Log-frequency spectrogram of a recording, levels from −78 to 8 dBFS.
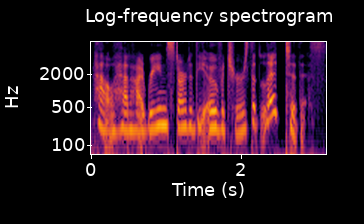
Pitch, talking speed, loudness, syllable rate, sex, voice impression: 210 Hz, 190 wpm, -17 LUFS, 5.3 syllables/s, female, feminine, middle-aged, tensed, powerful, hard, fluent, intellectual, slightly friendly, unique, lively, intense, slightly light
